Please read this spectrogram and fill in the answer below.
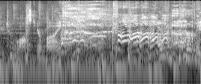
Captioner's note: laugh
